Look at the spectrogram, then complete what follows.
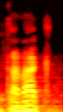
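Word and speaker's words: Tanakh: Eh, es un abreviado TNK que más adelante se le colocó un vocales, en este caso la A, donde se pronuncia Tanac, que significa Torá, neviín y ketubín.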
